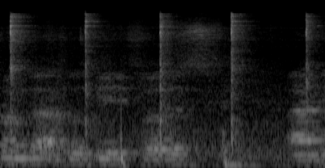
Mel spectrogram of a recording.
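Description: A metal spoon tapping against an eggshell to crack the egg, three light, sharp taps about three quarters of a second apart.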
